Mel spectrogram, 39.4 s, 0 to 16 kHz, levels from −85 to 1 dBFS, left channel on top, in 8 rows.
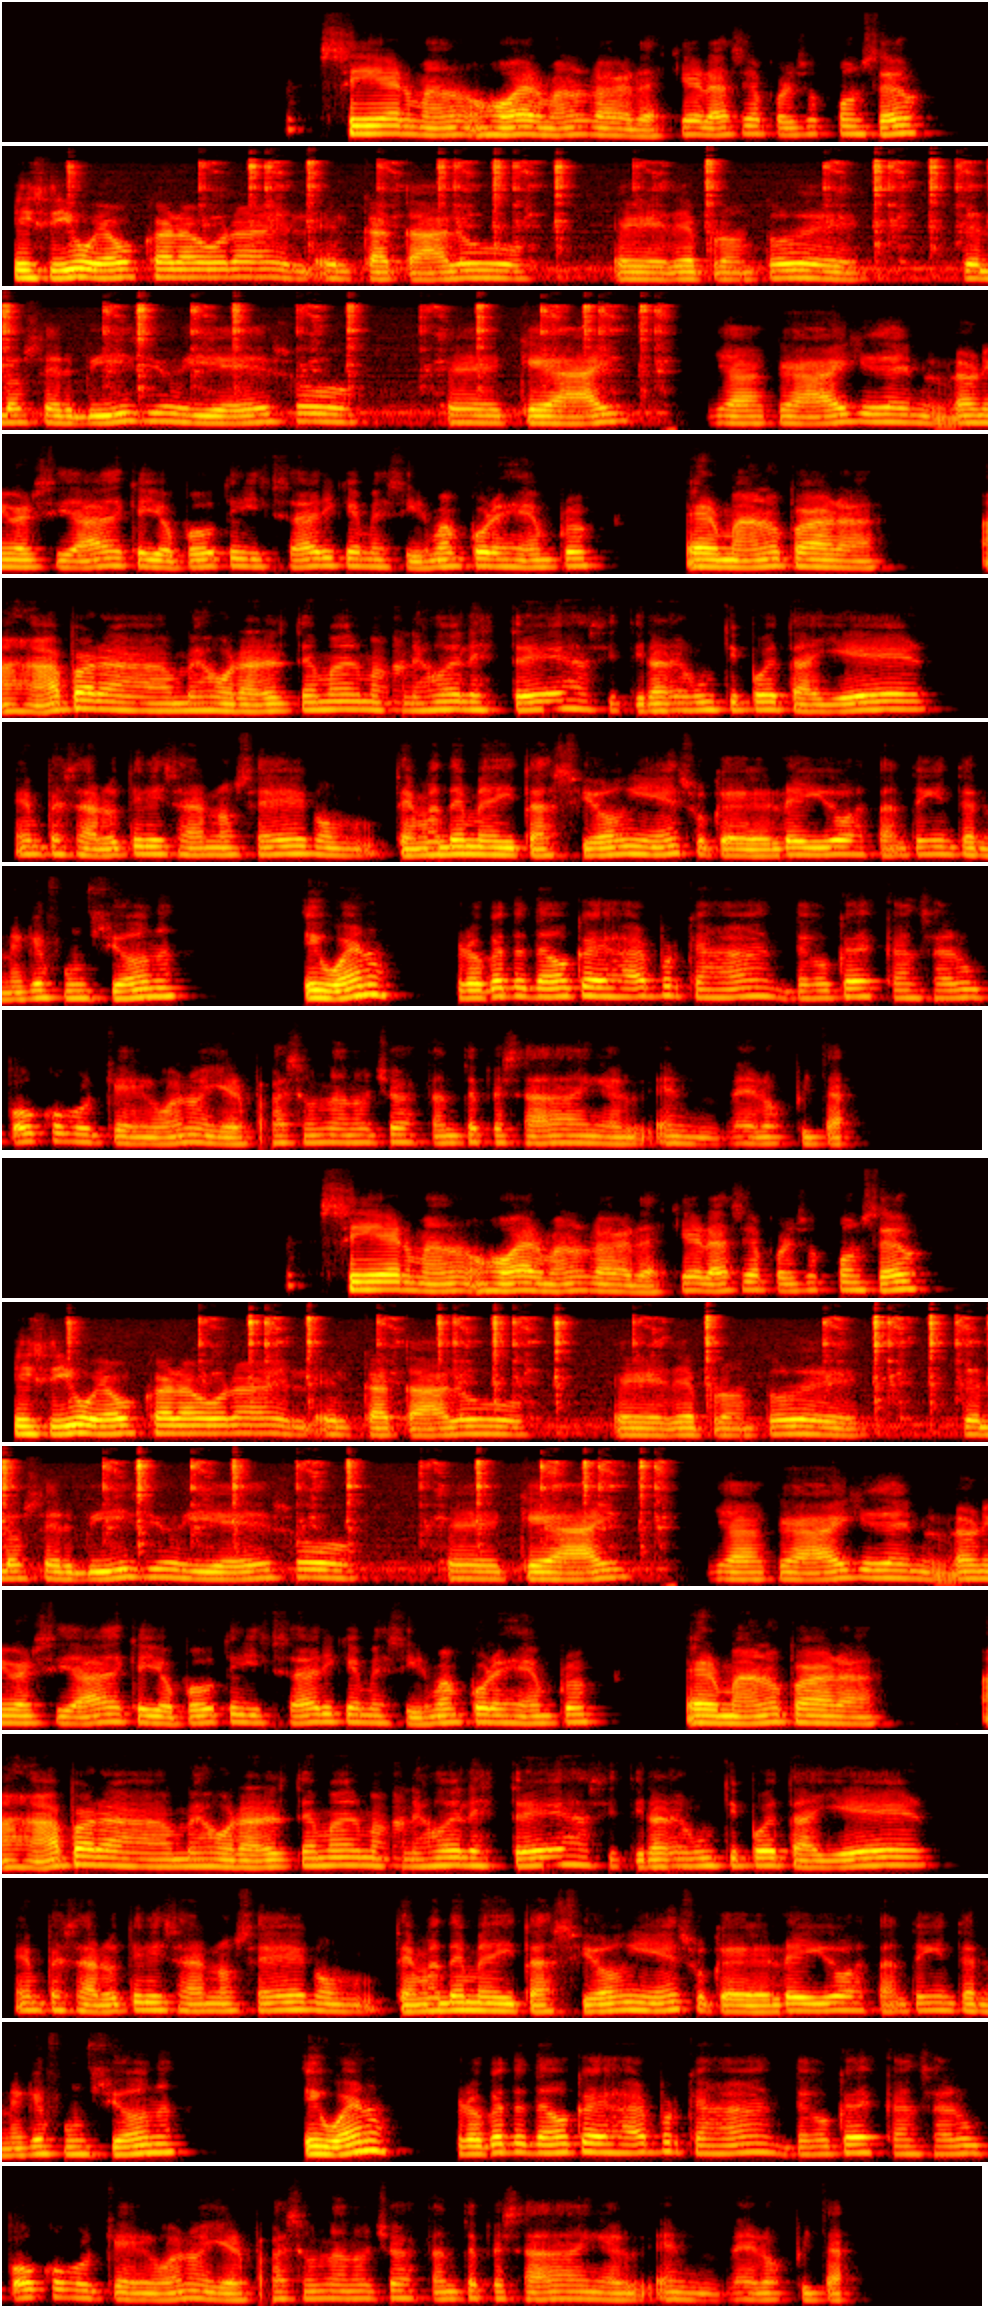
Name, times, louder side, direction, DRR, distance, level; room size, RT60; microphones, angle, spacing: voice 1, 1.6-4.6 5.0-7.6 8.0-9.3 9.7-11.7 12.1-13.0 13.4-17.7 18.2-19.2 19.7-24.4 24.7-30.5 31.1-31.5 31.9-38.7, equal, ahead, 0.3 m, -30 dB
sound 1, 5.1-13.2, right 3 dB, 20° right, 1.4 m, -34 dB
5.5 x 3.5 x 2.5 m
head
